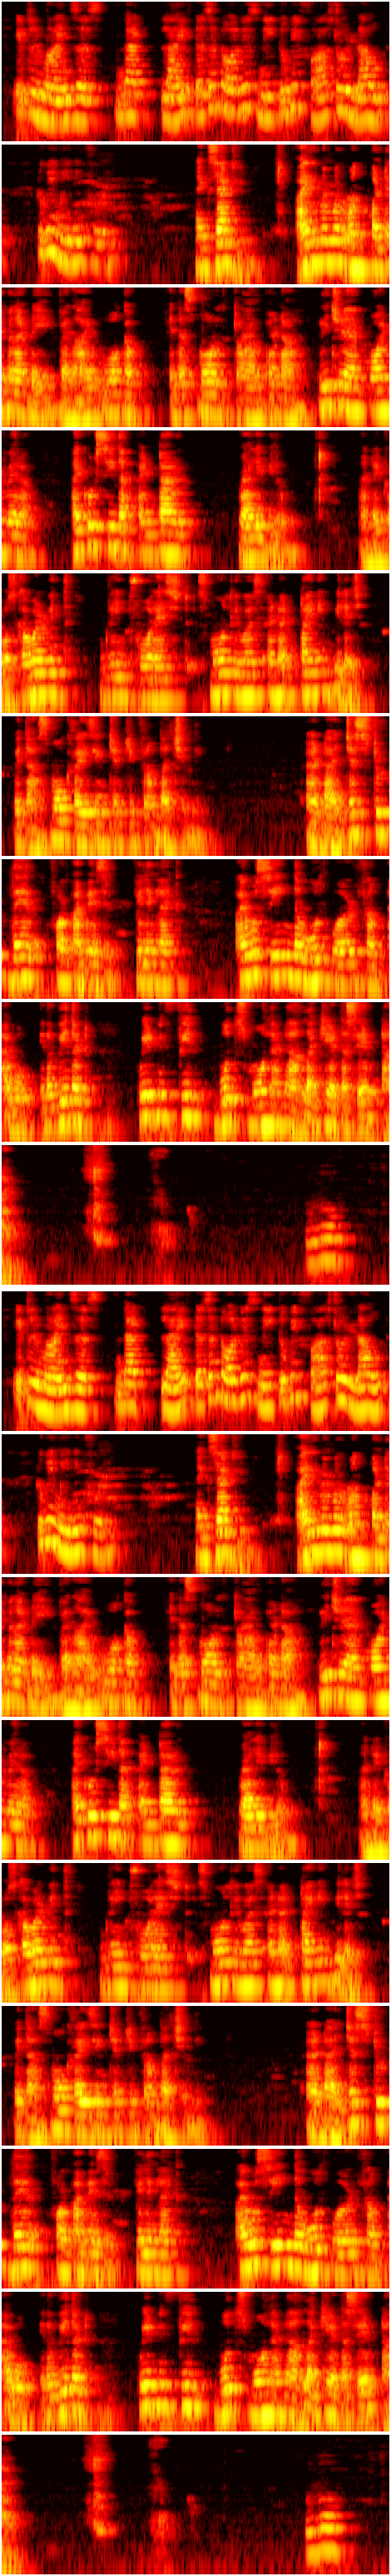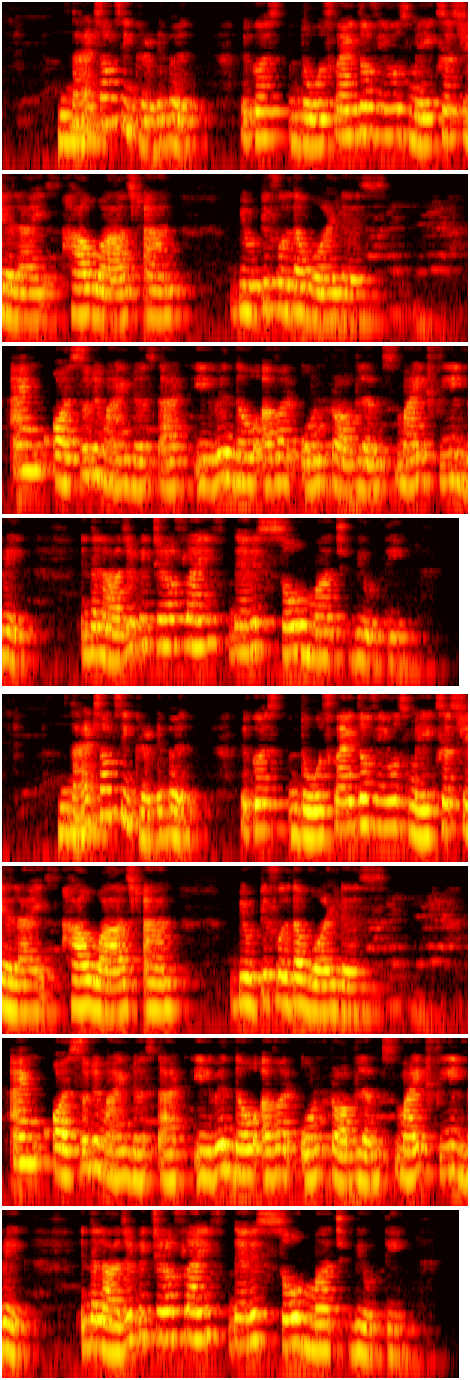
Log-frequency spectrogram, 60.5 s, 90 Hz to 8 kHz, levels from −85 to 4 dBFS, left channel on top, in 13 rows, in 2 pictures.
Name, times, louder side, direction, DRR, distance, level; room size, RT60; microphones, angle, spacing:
voice 1, 0.1-4.6 5.1-6.1 39.0-39.3 40.9-41.3 42.6-48.3 48.9-56.1 56.7-59.9, right 3 dB, 65° right, 1 dB, 0.6 m, -26 dB
voice 2, 7.0-11.0 11.3-14.3 14.8-16.2 16.8-17.5 17.8-17.9 18.3-19.5 19.8-23.0 23.4-25.7 27.0-30.1 30.8-33.7 34.3-37.4 38.3-38.5 42.5-42.9, equal, 15° left, 3 dB, 0.5 m, -24 dB
4.9 x 2.1 x 2.2 m, 0.38 s
head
